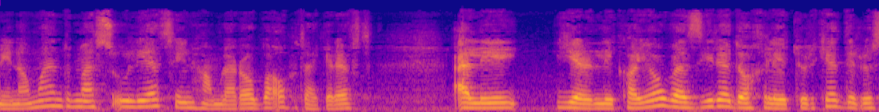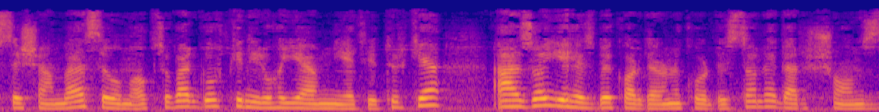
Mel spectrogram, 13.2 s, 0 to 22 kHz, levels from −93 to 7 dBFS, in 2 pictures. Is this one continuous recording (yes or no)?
yes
